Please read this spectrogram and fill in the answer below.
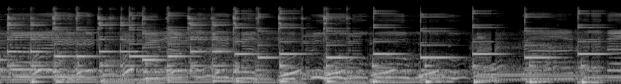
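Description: Live dangdut orkes band playing an instrumental passage: a melody line bending up and down in pitch, short bright high notes and a steady drum rhythm.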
